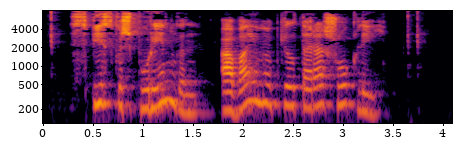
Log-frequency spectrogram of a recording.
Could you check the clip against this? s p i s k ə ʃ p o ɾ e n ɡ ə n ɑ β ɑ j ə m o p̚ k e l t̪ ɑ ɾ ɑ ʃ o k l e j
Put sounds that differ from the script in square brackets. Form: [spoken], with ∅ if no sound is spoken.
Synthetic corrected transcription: s p i s k ə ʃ p [u] ɾ e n ɡ ə n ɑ β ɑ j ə m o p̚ k e l t̪ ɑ ɾ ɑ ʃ o k l [i] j

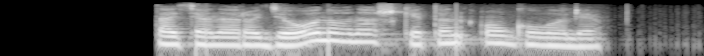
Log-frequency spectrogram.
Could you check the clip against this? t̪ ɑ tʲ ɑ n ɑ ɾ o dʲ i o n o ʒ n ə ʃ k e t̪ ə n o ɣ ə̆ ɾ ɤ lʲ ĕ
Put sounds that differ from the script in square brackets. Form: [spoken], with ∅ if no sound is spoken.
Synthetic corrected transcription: t̪ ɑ tʲ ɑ n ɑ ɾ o dʲ i o n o [v] n [ɑ] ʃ k e t̪ ə n o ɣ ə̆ [l] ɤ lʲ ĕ

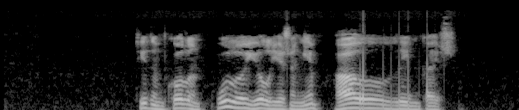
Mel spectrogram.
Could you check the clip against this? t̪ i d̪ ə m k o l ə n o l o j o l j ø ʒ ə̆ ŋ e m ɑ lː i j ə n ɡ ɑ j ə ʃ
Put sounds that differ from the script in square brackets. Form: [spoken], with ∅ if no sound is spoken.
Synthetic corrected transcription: t̪ i d̪ ə m k o l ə n [u] l o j o l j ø ʒ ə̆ ŋ e m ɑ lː i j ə n [k] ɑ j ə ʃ

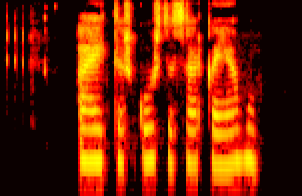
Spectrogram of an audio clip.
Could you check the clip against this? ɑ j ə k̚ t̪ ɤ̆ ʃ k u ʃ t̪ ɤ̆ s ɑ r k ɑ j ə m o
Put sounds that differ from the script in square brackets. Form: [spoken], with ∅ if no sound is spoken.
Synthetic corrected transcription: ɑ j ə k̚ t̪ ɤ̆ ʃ k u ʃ t̪ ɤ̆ s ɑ r k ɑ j [ɑ] m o

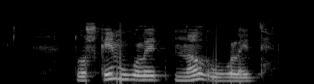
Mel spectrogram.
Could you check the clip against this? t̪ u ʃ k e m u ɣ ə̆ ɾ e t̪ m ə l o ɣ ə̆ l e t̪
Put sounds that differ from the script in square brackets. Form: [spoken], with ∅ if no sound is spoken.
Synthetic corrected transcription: t̪ [o] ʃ k e m u ɣ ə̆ [l] e t̪ [n] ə l [u] ɣ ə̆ l e t̪

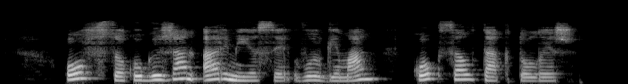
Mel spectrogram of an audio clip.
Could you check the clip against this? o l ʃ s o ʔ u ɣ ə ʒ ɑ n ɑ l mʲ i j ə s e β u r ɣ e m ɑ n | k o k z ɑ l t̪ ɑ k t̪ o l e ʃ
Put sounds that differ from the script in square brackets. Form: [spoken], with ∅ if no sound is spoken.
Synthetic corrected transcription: o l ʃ s o [k] u ɣ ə ʒ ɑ n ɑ [r] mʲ i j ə s e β u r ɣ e m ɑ n | k o k [s] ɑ l t̪ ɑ k t̪ o l e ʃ

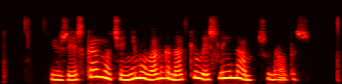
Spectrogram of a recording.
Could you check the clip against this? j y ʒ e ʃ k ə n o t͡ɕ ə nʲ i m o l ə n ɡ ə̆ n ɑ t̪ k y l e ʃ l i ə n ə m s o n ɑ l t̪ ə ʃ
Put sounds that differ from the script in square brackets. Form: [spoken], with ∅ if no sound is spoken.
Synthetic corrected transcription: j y ʒ e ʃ k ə n o t͡ɕ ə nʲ i m o l [ɑ] n ɡ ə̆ n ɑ t̪ k y l e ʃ l i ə n [ɑ] m [ʃ] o n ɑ l t̪ ə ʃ

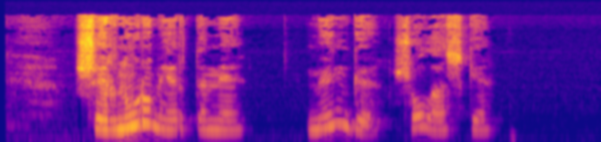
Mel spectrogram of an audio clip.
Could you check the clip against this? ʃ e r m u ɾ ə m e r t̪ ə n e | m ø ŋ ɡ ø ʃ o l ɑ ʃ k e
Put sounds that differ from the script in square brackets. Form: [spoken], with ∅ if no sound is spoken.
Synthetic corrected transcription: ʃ e r [n] u ɾ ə m e r t̪ ə [m] e | m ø ŋ ɡ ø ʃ o l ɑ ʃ k e

